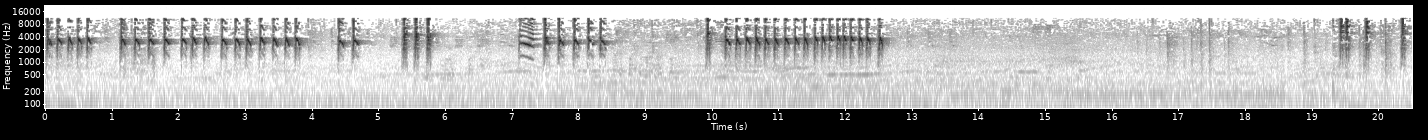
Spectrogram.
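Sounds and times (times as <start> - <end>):
grey-cheeked bulbul giving harsh chirps and rasping sweeps: 0.0 - 6.0, 7.0 - 8.6, 9.8 - 12.8.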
